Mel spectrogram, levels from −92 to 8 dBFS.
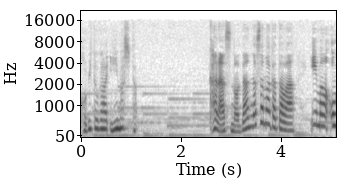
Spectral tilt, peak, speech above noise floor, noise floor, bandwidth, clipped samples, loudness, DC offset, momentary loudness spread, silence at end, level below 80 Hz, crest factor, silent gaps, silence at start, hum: -4 dB/octave; -12 dBFS; 24 dB; -50 dBFS; 16.5 kHz; under 0.1%; -27 LUFS; under 0.1%; 10 LU; 0 s; -54 dBFS; 16 dB; none; 0 s; none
